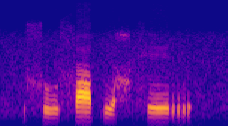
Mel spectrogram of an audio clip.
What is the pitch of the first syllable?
low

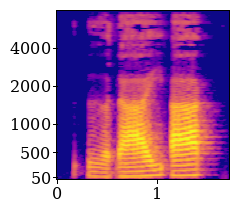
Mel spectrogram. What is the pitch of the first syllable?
low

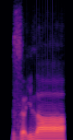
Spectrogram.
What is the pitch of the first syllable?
rising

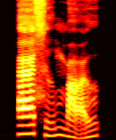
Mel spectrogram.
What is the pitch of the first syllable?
high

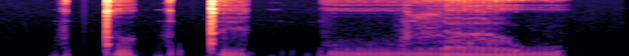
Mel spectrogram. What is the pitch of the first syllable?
high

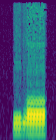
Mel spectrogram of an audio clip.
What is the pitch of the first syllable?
high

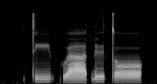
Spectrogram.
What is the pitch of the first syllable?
high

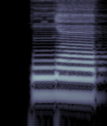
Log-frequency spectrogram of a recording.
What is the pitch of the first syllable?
low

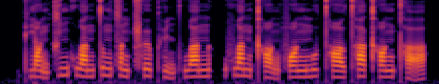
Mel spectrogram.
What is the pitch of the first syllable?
low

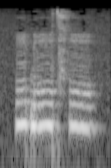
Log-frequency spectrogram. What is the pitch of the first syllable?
rising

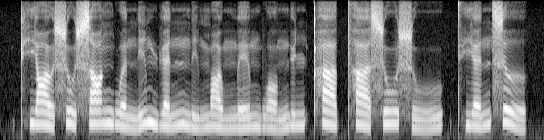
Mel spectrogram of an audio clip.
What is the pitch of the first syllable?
falling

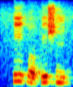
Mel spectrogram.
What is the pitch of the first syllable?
high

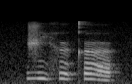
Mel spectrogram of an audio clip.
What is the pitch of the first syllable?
falling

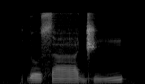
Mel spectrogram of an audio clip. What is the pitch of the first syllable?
low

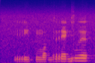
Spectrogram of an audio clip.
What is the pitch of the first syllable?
low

